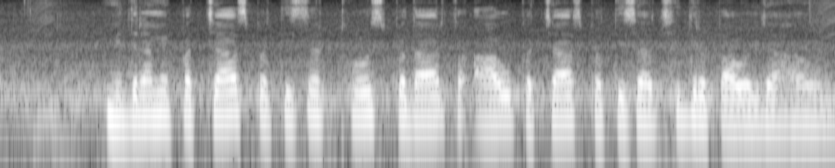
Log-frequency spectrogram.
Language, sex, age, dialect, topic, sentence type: Magahi, male, 18-24, Central/Standard, agriculture, statement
